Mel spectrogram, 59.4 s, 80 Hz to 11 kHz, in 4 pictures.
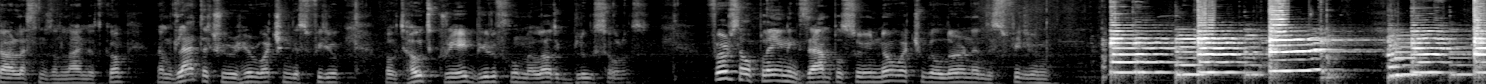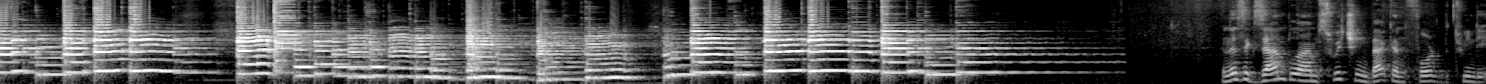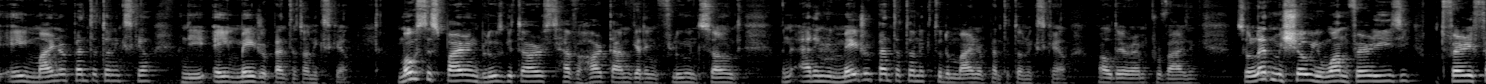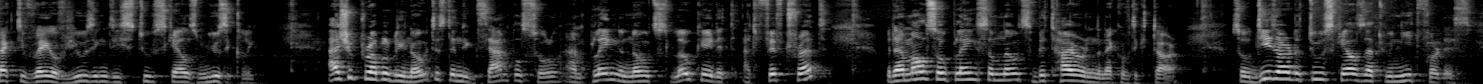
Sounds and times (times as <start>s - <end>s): Speech: 0.0s - 6.5s, 7.1s - 10.6s, 27.1s - 47.2s, 47.8s - 59.4s.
